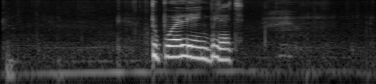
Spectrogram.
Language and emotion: Russian, angry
